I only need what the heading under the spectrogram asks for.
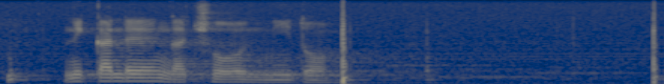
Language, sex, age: Venda, male, 23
